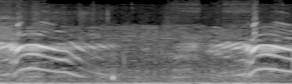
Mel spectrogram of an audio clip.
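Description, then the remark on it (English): Two drawn-out, nasal, cat-like meows from a male redhead, a diving duck, giving its courtship call, separated by about two seconds of quiet, clear with no talking. “And the redhead has something in common with another songbird, as the male utters a kind of meowing courtship call, a bit like a gray catbird.”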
